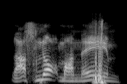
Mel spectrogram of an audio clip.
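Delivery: slow, mildly forceful Dwarden retort; lightly voiced Dwarden. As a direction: draw the retort out, a touch forceful. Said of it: "And, and the Dwarden, like, grips".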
